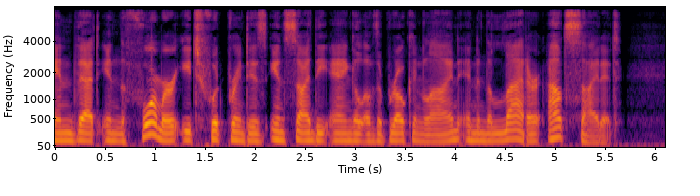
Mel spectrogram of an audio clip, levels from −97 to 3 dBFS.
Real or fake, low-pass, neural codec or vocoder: real; 7.2 kHz; none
